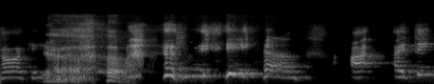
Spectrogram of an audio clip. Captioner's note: laughs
